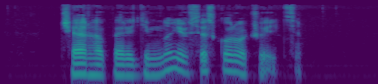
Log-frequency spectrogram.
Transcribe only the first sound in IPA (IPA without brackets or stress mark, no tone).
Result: t͡ʃ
